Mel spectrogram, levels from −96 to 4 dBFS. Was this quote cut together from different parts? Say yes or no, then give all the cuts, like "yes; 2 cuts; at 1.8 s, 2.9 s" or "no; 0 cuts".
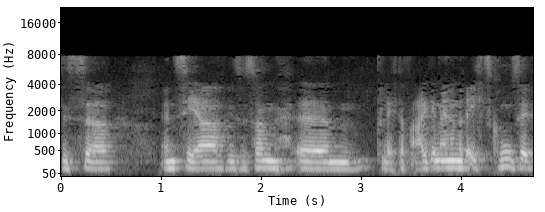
no; 0 cuts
